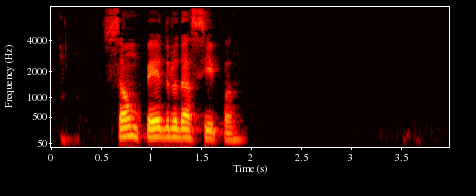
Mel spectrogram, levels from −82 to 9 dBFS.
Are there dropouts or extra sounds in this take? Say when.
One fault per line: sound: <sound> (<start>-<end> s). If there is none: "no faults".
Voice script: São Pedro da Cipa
no faults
